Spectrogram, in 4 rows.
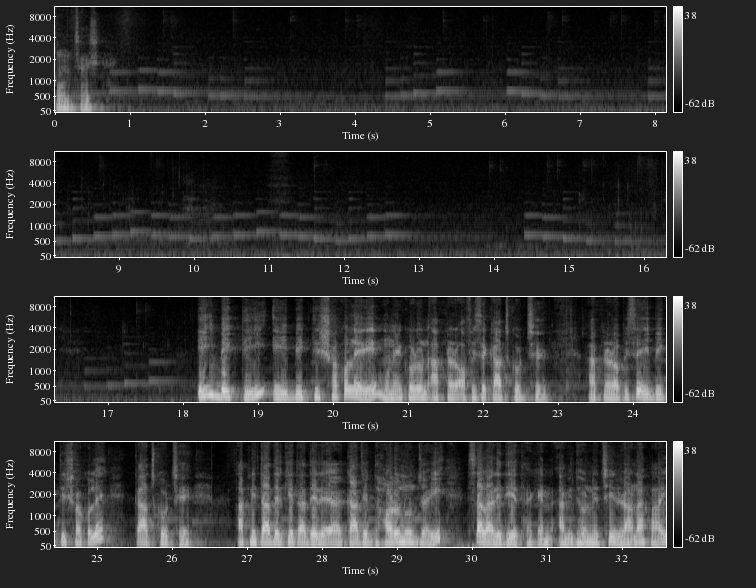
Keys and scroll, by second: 32.2 2.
